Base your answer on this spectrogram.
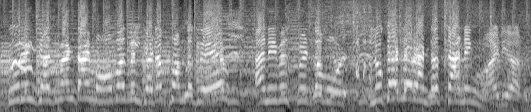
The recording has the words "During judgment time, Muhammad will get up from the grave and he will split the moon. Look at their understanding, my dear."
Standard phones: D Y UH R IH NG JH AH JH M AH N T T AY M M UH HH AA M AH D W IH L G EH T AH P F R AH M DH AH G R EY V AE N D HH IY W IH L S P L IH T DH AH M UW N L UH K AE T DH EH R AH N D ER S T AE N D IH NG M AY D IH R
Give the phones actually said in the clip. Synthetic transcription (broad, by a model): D Y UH R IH NG JH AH JH M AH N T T AY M M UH HH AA M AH D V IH L G EH T AH P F R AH M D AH G R EY V AE N D HH IY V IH L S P IH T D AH M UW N L UH K AE T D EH R AH N D ER S T AE N D IH NG M AY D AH R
